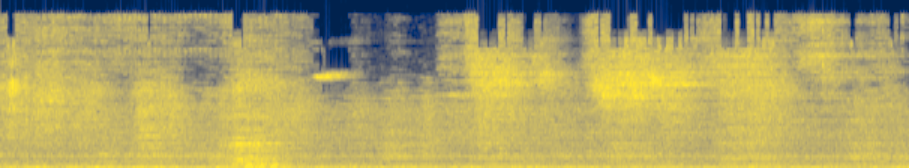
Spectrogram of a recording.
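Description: A train rolls past on railroad tracks in Bridgeport, Alabama, a steady close rumble of cars and wheels with a brief squeal and clatter, continuous and fairly loud, no voices.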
